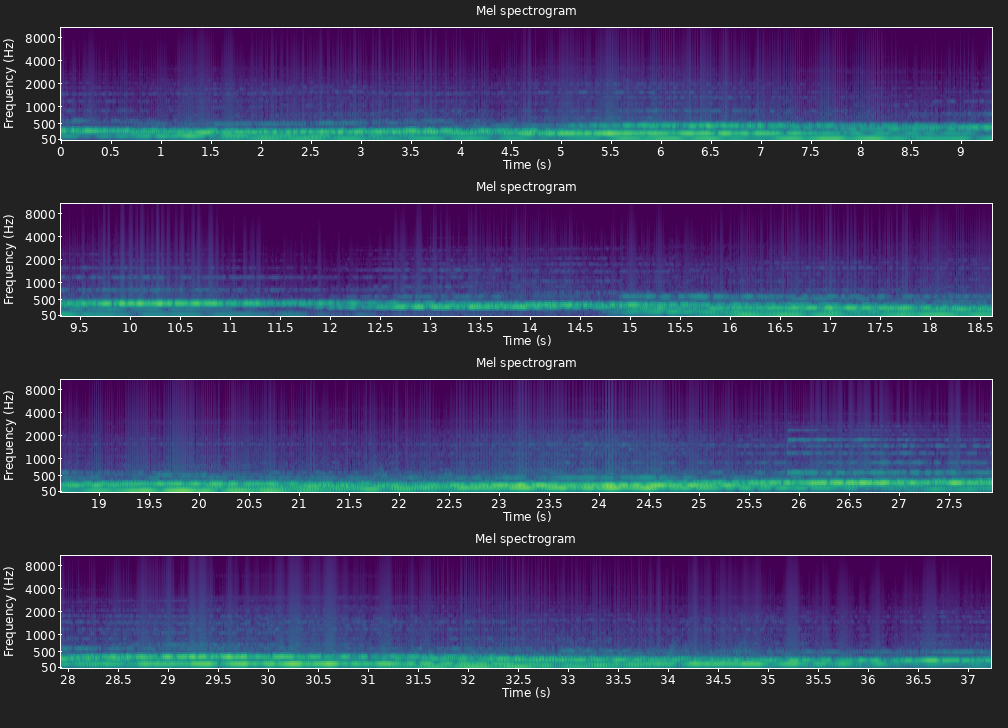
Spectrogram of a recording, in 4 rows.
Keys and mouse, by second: 1.6 s, 1.7 shift+z, 3.8 middle click, 5.9-6.6 middle drag, 8.7 KP_7, 9.3 KP_7, 14.1-14.6 middle drag, 14.6 ctrl+s, 16.4 middle click, 16.9-18.2 middle drag, 18.4 shift+middle click, 19.4 middle drag, 20.0 shift+middle drag, 26.7-28.1 middle drag, 29.5-30.0 middle drag, 31.9 shift+middle click.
